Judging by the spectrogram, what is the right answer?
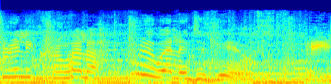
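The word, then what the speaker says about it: De Vil: and Jasper she's really Cruella pretty well in DeVille he spelled devil but it's pronounced DeVille Harris for clarifying we appreciate that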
